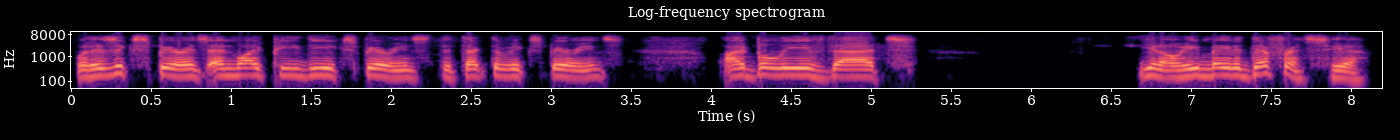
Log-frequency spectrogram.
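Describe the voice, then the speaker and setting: A man's voice: fairly high pitch, fairly even intonation, moderate pace, mellow, no echo, muffled recording. A man from New York with a Brooklyn accent, chatting casually and earnestly as a livestream co-host, repeating phrases for emphasis. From New York City, raised in Brooklyn. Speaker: livestream moderator and cameraman co-host.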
